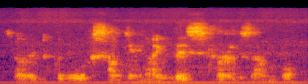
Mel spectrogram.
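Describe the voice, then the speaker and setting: A man talks at a quick pace in a slightly bright voice, co-hosting a casual tech podcast via an online video hangout with loose, repetitive phrasing. The recording is a dull, lo-fi online call with faint noise.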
